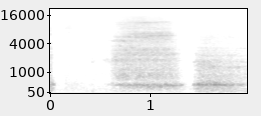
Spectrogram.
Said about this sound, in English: Yeah, see, he's just breathing.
